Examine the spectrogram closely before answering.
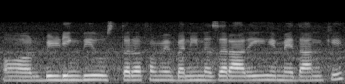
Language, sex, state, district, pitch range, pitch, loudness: Hindi, female, Madhya Pradesh, Bhopal, 190-205 Hz, 200 Hz, -15 LUFS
